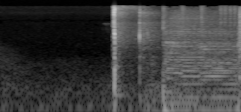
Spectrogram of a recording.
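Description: A bow being shot at a deer: one sharp, loud crack about a second in, then a second, smaller smack about a quarter second later. Music with drum beats comes in right after.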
